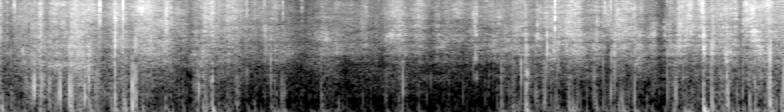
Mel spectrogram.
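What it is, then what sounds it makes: Plastic apron being crinkled. Fingertips pinch, crumple and rub a large, thin, clear plastic apron, producing continuous crinkling with sharp, crackly bursts. The rustling dips quieter in the middle before picking up again toward the end.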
